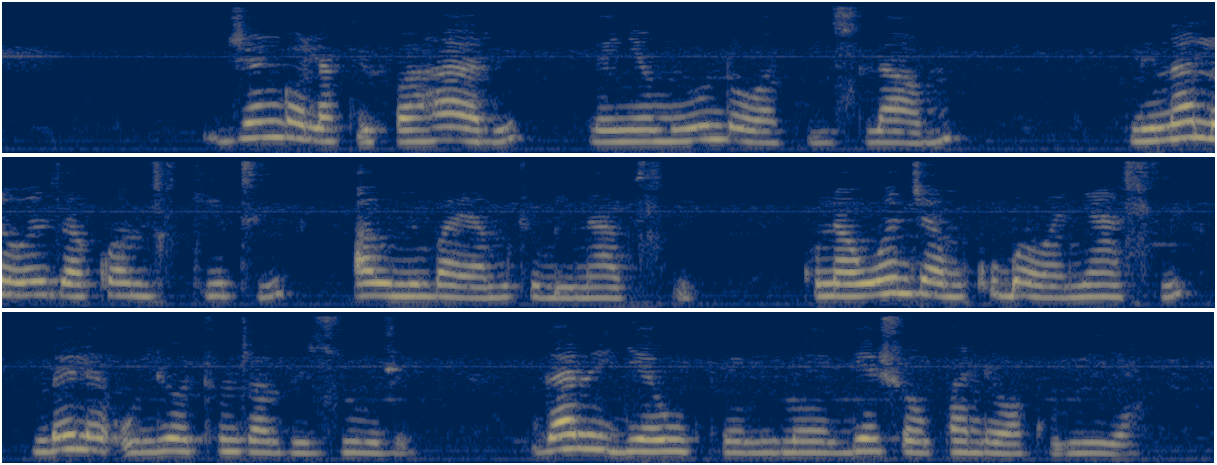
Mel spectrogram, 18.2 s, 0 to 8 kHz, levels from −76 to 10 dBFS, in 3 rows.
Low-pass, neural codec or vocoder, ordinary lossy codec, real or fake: 7.2 kHz; none; MP3, 32 kbps; real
